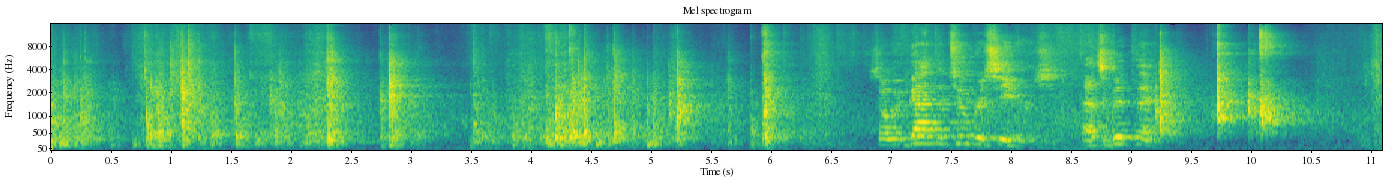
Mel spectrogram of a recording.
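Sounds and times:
plastic parts knocking and scraping: 0.0 - 6.6.

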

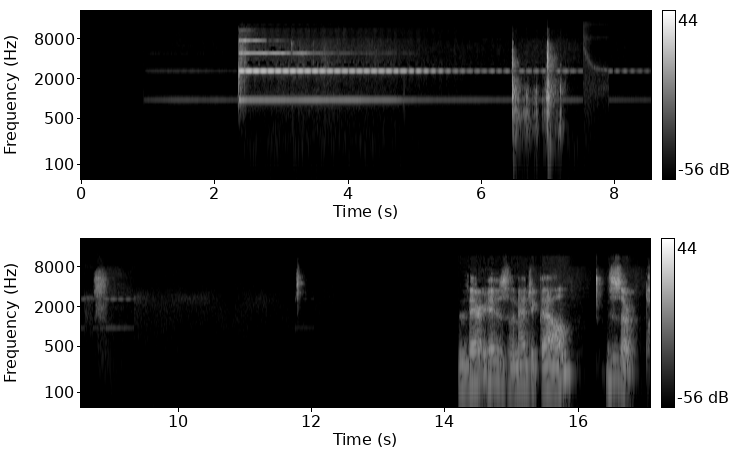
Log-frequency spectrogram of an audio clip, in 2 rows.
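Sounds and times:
bell ringing: 1.1 - 9.6.

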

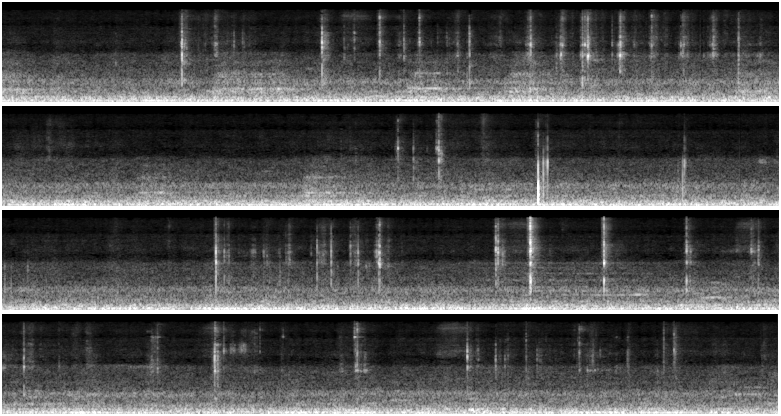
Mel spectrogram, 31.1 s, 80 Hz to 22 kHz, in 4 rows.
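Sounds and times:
steady low hum: 0.0 - 31.0
plastic and metal parts clicking: 1.7 - 7.7, 11.6 - 12.6, 17.5 - 31.0.

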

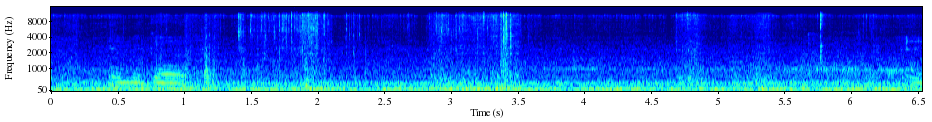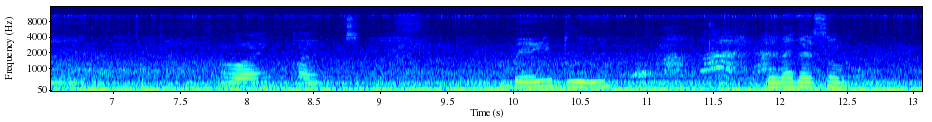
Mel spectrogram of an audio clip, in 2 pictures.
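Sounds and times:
steady low hum: 0.0 - 13.0
plastic bags crinkling: 0.8 - 3.7.

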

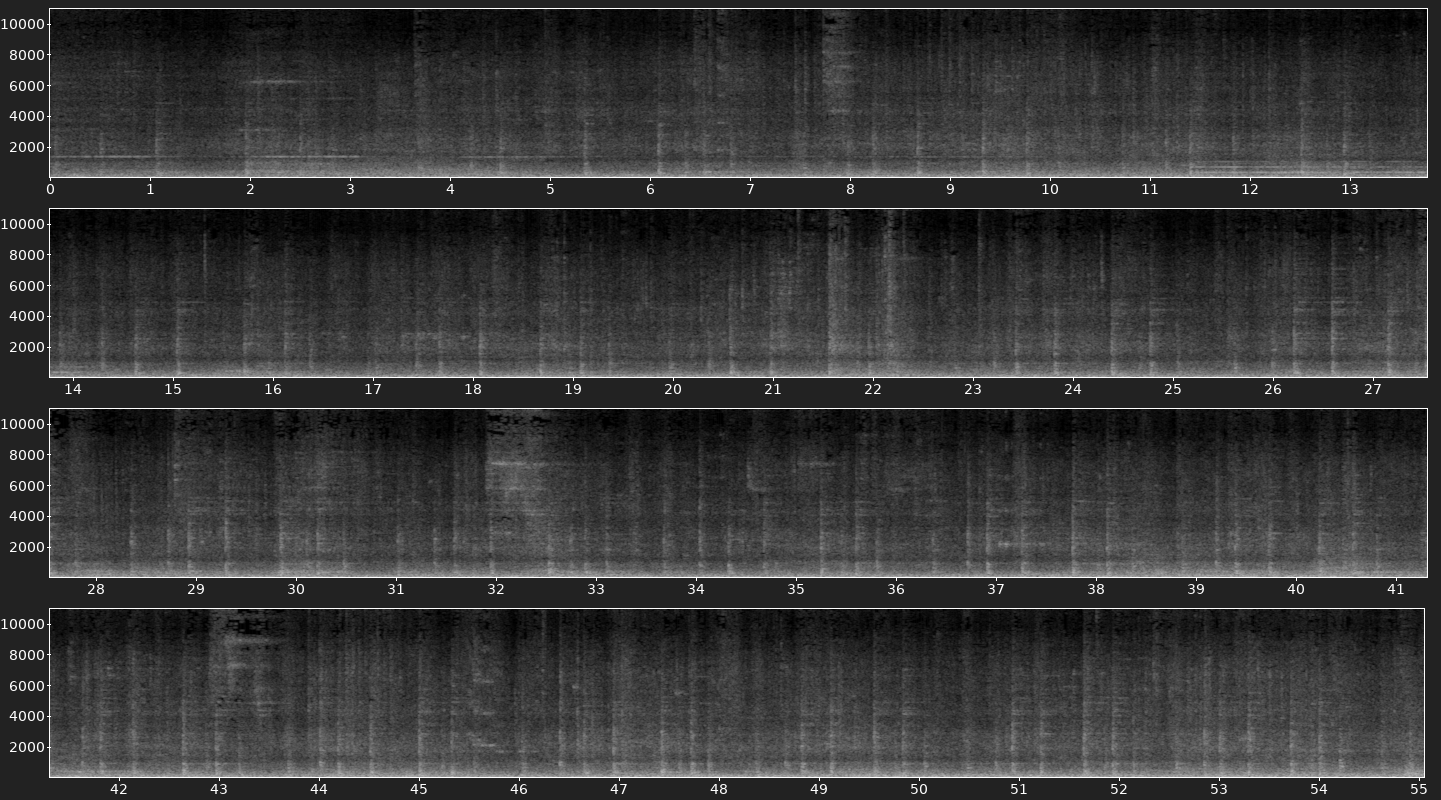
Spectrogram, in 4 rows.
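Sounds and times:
freight train rumbling past: 0.0 - 55.0
wheels clacking over rail joints: 0.0 - 55.0.

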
